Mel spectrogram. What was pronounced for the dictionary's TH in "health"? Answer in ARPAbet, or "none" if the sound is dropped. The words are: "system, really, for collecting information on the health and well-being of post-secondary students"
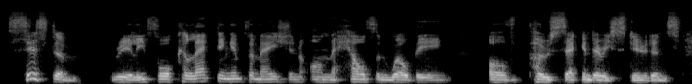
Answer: TH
